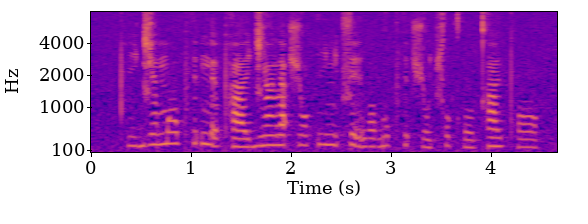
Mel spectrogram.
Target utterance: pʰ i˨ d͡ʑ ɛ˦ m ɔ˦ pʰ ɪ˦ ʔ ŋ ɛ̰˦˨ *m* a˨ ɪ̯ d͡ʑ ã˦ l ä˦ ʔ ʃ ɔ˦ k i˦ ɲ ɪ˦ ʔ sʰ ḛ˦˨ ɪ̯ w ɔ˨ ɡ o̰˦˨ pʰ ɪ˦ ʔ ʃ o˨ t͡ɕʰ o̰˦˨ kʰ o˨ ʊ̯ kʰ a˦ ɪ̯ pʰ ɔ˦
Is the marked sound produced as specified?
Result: no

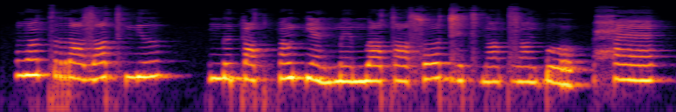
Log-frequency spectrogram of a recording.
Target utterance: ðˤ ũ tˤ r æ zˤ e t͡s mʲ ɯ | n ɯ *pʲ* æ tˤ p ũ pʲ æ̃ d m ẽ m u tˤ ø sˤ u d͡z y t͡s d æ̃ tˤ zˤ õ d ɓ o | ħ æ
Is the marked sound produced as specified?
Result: yes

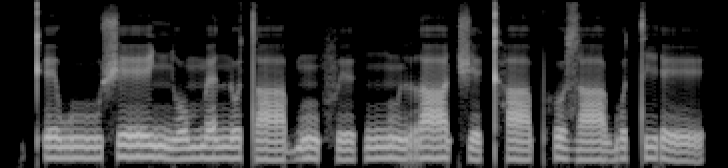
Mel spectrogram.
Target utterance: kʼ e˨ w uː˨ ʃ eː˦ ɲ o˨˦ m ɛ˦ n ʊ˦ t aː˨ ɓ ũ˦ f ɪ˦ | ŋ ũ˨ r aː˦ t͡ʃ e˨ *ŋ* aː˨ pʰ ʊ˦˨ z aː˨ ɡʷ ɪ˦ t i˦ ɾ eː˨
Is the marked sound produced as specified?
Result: no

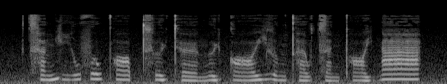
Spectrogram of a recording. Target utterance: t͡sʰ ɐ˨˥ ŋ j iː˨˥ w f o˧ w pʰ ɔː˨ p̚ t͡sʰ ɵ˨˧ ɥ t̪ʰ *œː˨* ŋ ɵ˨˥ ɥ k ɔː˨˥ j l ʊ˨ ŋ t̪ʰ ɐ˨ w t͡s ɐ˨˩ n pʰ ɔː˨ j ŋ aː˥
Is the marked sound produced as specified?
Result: no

